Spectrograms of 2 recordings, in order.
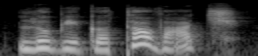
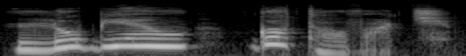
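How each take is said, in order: First: It is quick and the nasal vowel is dropped. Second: It is slow and the nasal vowel is clear. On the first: "if I say it quickly, ... I kind of uh, drop the e" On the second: "If pronounced slowly, you will hear this L nasal pronounced very uh, clearly"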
